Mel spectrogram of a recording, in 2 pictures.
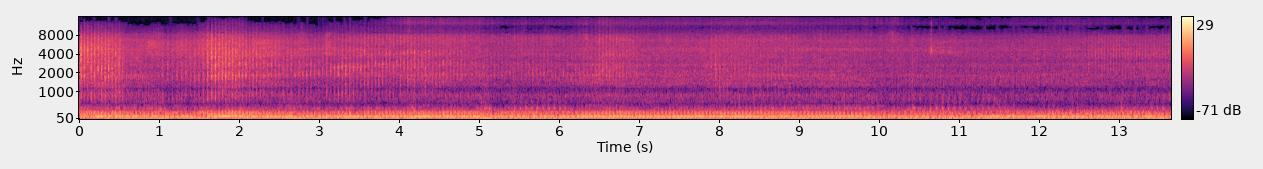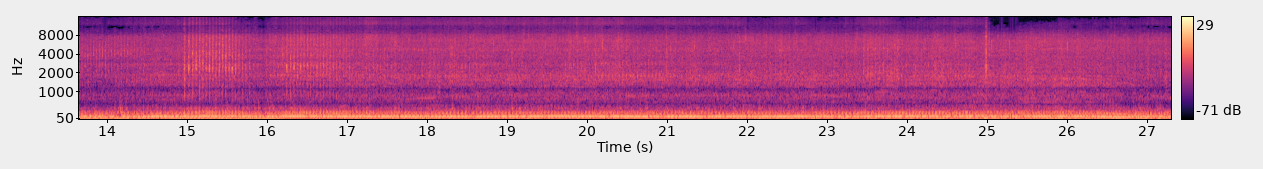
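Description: An all-terrain vehicle engine rumbles steadily close by.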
